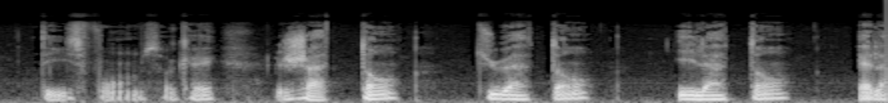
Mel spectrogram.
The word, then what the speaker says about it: j'attends: Okay, you get D and S, well, basically you don't pronounce them, okay, and then you get only the sound attends, nasal here, en, j'attends, okay.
